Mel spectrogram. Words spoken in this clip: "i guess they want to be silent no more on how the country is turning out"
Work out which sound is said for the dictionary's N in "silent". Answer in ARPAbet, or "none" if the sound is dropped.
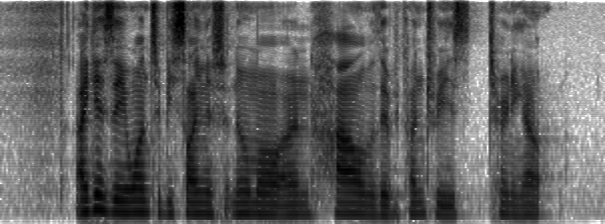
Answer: none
